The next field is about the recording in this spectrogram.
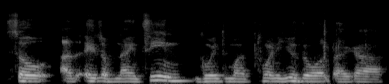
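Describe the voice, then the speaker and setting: French-accented man, dark and hesitant. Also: medium pitch, fairly even intonation. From Congo, born in France. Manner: halting, many fillers and restarts. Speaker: booking agent, guest. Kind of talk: casual interview.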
